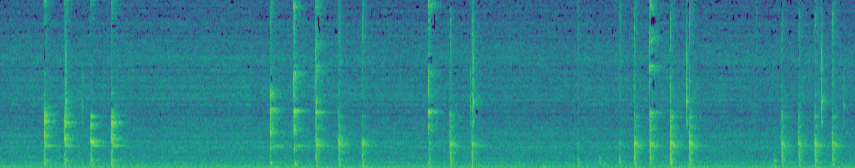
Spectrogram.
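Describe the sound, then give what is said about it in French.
Sharp metallic clicks from the underwater call of a Surinam toad (Pipa pipa), a fully aquatic Amazon basin amphibian, made mechanically by a bone vibrating in its throat rather than by air. The clicks come in quick clusters of two to five separated by short pauses, like glass or cutlery tapping, over a steady low hum. “Donc ça c'est Pipa Pipa. C'est donc un amphibien assez répandu dans le bassin amazonien en général.”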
